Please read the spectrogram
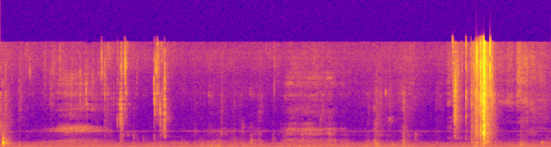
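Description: A person chewing a hand-eaten mouthful of rice with cucumber and yogurt, faint mouth sounds over a steady low hum. A single sharp tap about six and a half seconds in.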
